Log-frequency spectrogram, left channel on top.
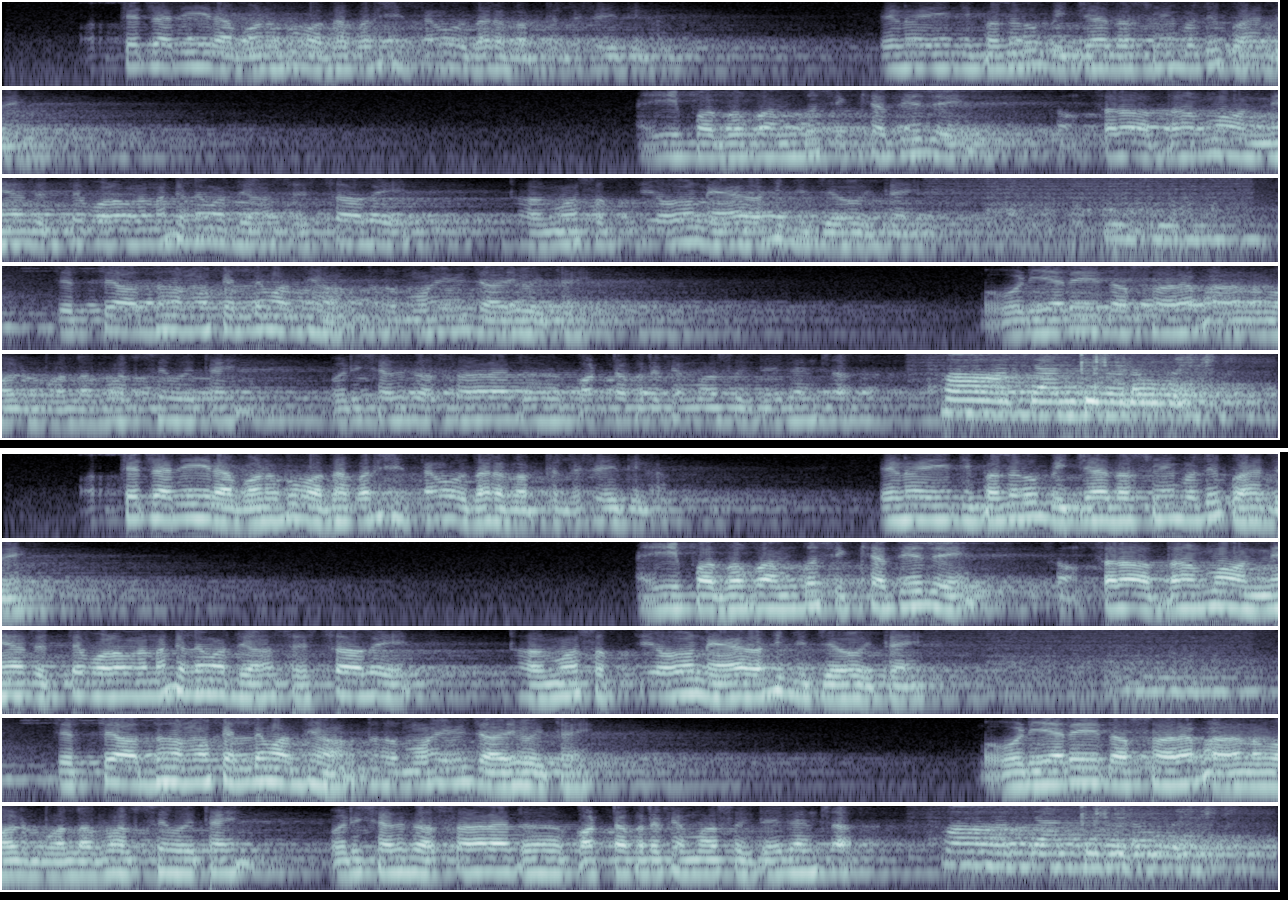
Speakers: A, on the right; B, on the left.
A: ଅତ୍ୟାଚାରୀ ରାବଣଙ୍କୁ ବଧ କରି ସୀତାଙ୍କୁ ଉଦ୍ଧାର କରି ଥିଲେ ସେଇ ଦିନ ତେଣୁ ଏଇ ଦିବସକୁ ବିଜୟା ଦଶମୀ ବୋଲି କୁହାଯାଏ। ଏଇ ପର୍ବକୁ ଆମକୁ ଶିକ୍ଷା ଦିଆଯାଏ ସଂସାର ଅଧର୍ମ ଅନ୍ୟାୟ ଯେତେ ବଳ ମାନ ହେଲେ ମଧ୍ୟ ଶେଷରେ ଧର୍ମ ସତ୍ୟ ଓ ନ୍ୟାୟ ର ହିଁ ବିଜୟ ହୋଇଥାଏ।
B: <inaudible>
A: ଯେତେ ଅଧର୍ମ କଲେ ମଧ୍ୟ, ଧର୍ମ ହେ ବି ଜୟ ହୋଇଥାଏ। ଓଡିଆରେ ଦଶହରା ପାଳନ ବ ଭଲ, ଭଲ ସେ ହୋଇଥାଏ। ଓଡିଶାରେ ଦଶହରା ତ କଟକରେ ଫେମସ ହେଇଥାଏ। ଜାଣିଛ?
B: ହଁ ଚନ୍ଦି ମେଢ଼ ହୁଏ।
